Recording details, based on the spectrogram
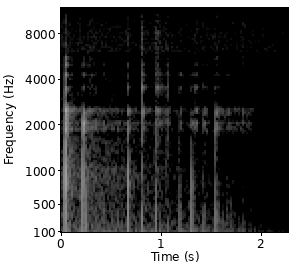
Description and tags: Sound of rocks or stones grating against each other, with reverb, as the sound someone walking in a cave might make with their footsteps.
rocks, cave, stones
